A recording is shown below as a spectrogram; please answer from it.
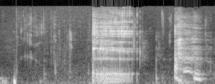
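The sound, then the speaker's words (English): A loud, drawn-out burp rumbles out in one long burst, and a second, shorter belch follows soon after, with a faint click just before. “that sounded like a cartoon burp”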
